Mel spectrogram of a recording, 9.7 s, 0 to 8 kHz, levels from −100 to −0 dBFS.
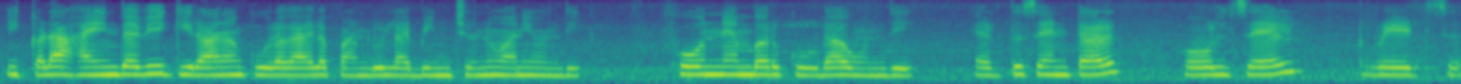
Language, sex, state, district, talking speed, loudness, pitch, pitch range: Telugu, female, Telangana, Karimnagar, 105 wpm, -18 LUFS, 235 Hz, 225-245 Hz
